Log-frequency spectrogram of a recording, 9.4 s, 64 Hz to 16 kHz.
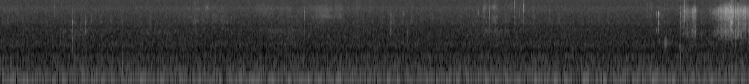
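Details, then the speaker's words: Renault Clio 2 1.4 16V at idle around 1000 rpm: deep, lumpy, uneven idle, car shaking, engine light flashing. Scan tool shows a misfire on cylinder 1; the plug was already replaced and the problem remains. "donc là le moteur il est sur 1000 tours mais si vous voyez donc moi qui est dedans la voiture la voiture tremble et sûrement le témoin gestion moteur va clignoter pour un moment voilà c'est le cas"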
